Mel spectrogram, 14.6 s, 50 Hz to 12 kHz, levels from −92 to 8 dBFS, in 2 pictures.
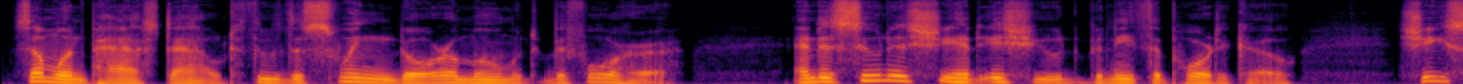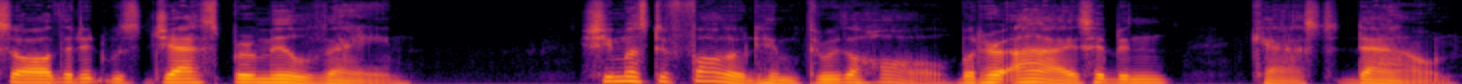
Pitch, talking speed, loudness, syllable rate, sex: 125 Hz, 180 wpm, -19 LUFS, 4.6 syllables/s, male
